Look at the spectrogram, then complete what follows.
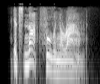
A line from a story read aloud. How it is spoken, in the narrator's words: Anne snapped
